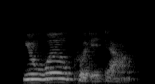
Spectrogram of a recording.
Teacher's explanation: Said with the falling intonation, or you will put it down, with the stress falling on will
